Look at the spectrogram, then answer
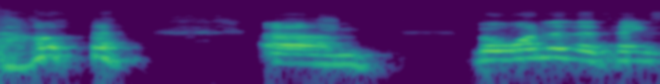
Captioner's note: laughs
